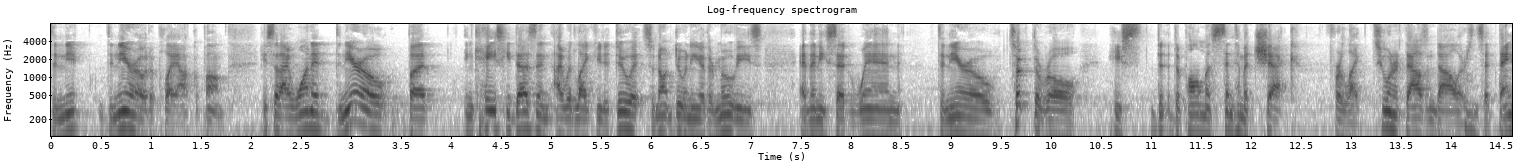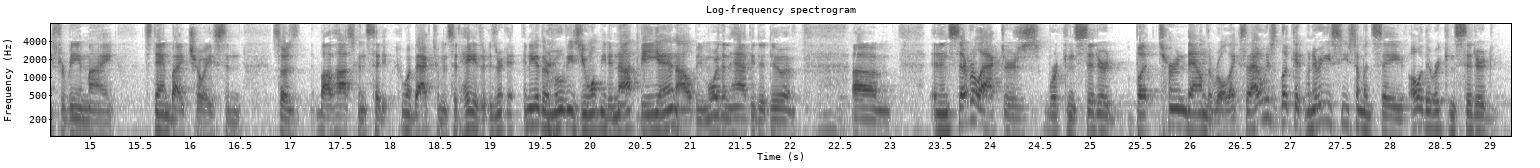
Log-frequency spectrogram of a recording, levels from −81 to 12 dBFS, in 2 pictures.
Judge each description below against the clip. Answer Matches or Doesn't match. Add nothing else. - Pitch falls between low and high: Doesn't match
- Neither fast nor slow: Doesn't match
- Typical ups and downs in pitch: Matches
